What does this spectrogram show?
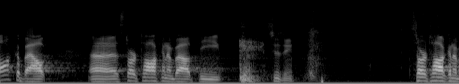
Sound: clears throat

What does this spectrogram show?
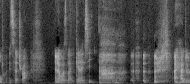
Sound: laughs

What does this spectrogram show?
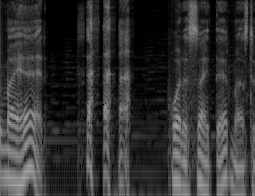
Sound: narrator chuckling

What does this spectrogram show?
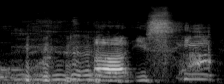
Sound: laughter

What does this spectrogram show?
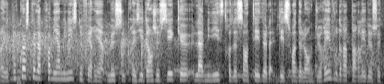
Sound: applause

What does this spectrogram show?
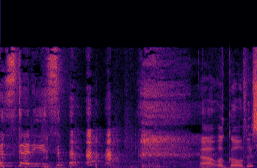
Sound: both laughing

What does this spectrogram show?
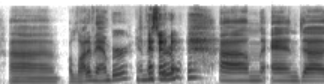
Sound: laughing

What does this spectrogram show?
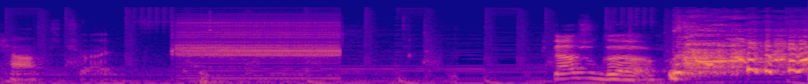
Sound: buzzer; laughs

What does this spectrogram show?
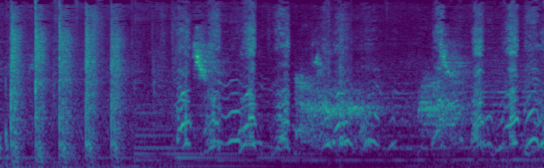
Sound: loud Dog Barking

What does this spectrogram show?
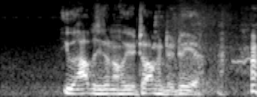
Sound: laughter

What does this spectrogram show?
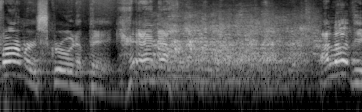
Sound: audience laughs

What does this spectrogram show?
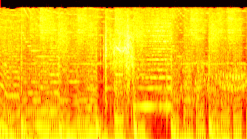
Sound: camera shutter

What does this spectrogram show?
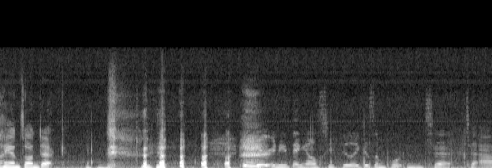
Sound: laughs

